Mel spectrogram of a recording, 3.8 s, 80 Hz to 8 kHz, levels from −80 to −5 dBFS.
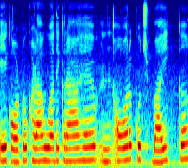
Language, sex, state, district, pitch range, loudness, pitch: Hindi, female, Uttar Pradesh, Jalaun, 215-230 Hz, -15 LUFS, 220 Hz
